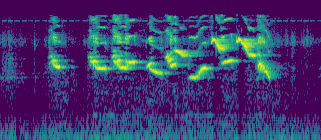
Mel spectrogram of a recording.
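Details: Bahia seedeater singing the flute-like tonzé style in the afternoon at Pero Vaz, Salvador: a rapid run of clear whistled notes sliding up and down, loud and continuous for about two seconds over a quiet background.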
